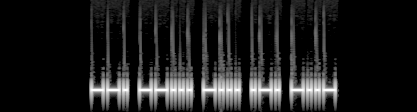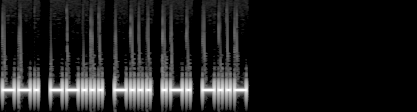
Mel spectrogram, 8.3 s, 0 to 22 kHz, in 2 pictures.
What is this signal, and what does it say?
Morse code, heard as a keyed tone, about 32 wpm, 700 Hz. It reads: G7BRX G7BRX
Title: DXCC-100 Call Signs - 5 Characters - Repeated 2x - 30wpm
